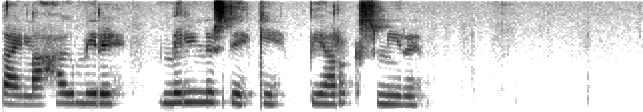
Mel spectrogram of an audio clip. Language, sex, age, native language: Icelandic, female, 18-19, Icelandic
